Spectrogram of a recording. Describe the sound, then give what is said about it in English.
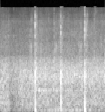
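An audience at a church service applauds as a clap offering to God, a dense wash of clapping with a few sharper claps landing in a steady beat about every third of a second, fairly loud with no voices. “Come on, give God a clap offering here.”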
